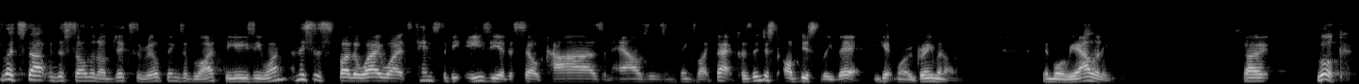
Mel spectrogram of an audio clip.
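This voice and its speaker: A man's voice: on the high side, moderate pace, dry recording, muffled recording. A man coaching a business workshop in a casual, chatty way, often restarting sentences and checking in with his listeners. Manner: casual, chatty, repeats words, restarts sentences, addresses audience directly. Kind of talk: online workshop presentation.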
